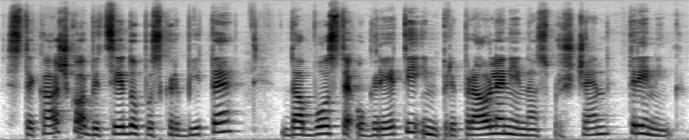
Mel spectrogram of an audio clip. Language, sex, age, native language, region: Slovenian, female, 50-59, Slovenian, Drava region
